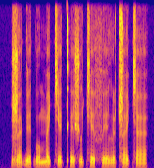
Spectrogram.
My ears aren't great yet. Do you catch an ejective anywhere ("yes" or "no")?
yes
